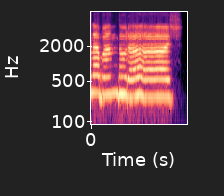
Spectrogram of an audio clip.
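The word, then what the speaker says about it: बन्धुरः: बंधु बंधुरस है ना ये बंधुस विसर्ग का उच्चारण श जैसा लेंगे हम कला निधान बंधुस कला निधान बंधु श्री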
